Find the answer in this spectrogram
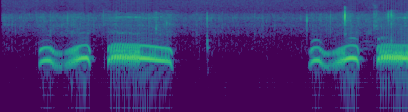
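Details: Spotted dove cooing in its prized 'thổ âm' tone style, with urging 'gù thúc' coos: two phrases, each a short double-warbled note followed by a longer, level, slightly falling coo, separated by a pause of about a second.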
